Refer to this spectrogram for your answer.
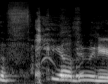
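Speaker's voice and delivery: stunned, shocked voice. Imagining the health inspector walking in: playing a shocked health inspector. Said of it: "the health inspector's gonna show up and go".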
